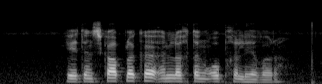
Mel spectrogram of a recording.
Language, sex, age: Afrikaans, male, 19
